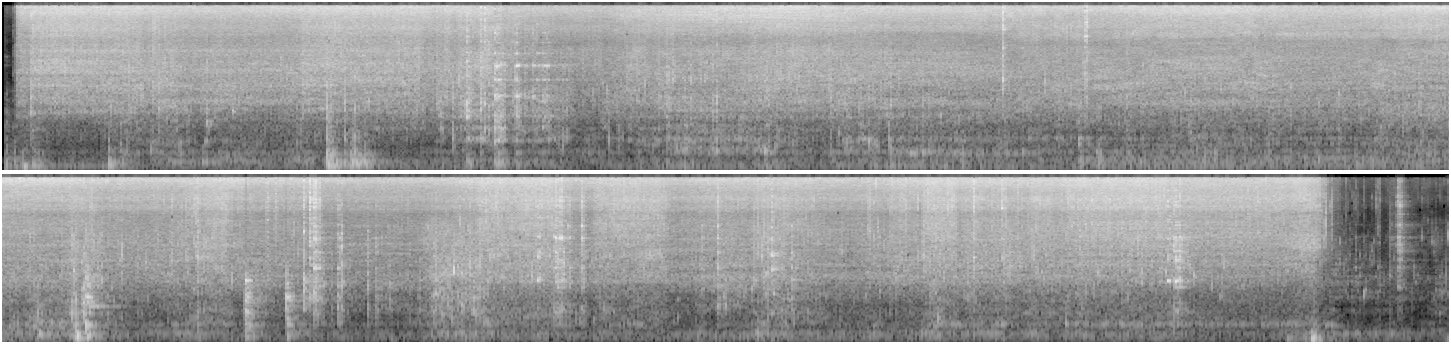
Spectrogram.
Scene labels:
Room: kitchen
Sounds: running water, cutlery and dishes

